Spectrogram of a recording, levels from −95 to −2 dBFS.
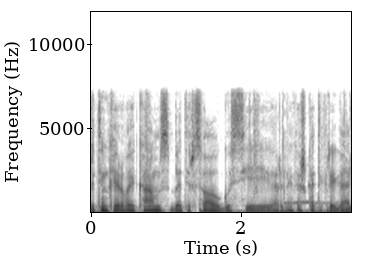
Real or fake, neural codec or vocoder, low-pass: real; none; 7.2 kHz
